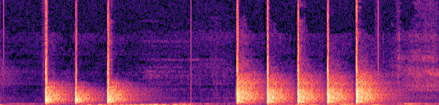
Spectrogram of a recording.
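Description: Knuckles rap on a door up close and loud: three quick knocks, a short pause, then five more in a brisk, even rhythm.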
